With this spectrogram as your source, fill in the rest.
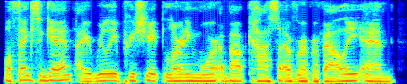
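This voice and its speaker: A man's voice: fairly low pitch, fast talker. A man with a New Jersey accent hosting a podcast, upbeat and affirming toward his guest. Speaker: podcast host. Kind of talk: podcast interview.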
